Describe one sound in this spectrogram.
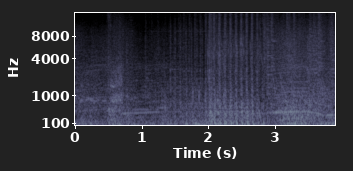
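A motorcycle engine roars.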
